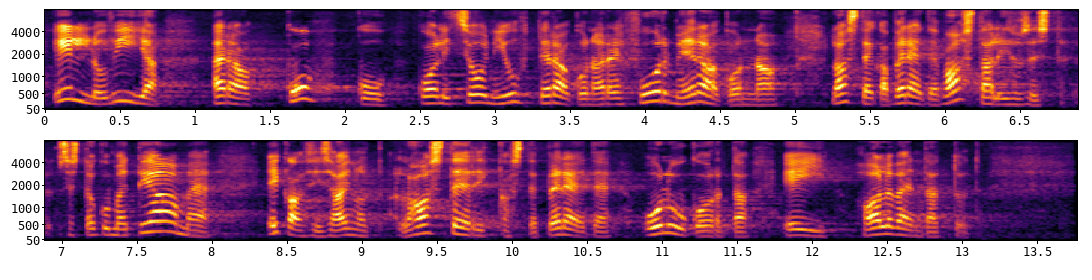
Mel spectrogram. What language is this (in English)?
Estonian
